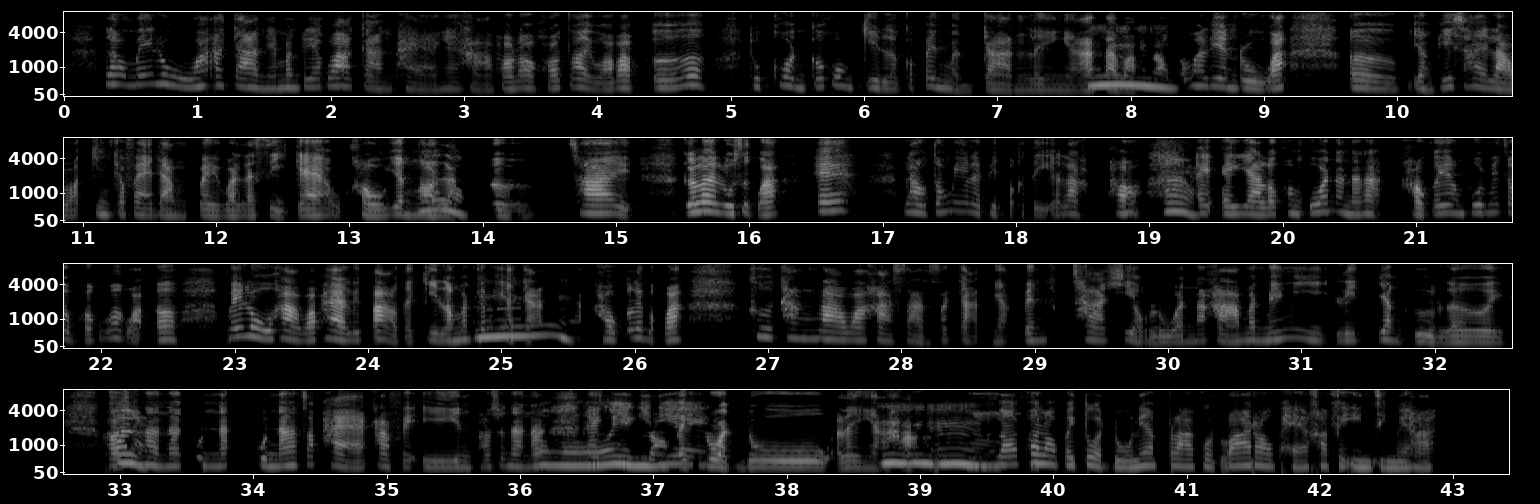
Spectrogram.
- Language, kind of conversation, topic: Thai, podcast, คาเฟอีนส่งผลต่อระดับพลังงานของคุณอย่างไรบ้าง?
- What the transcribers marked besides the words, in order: none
